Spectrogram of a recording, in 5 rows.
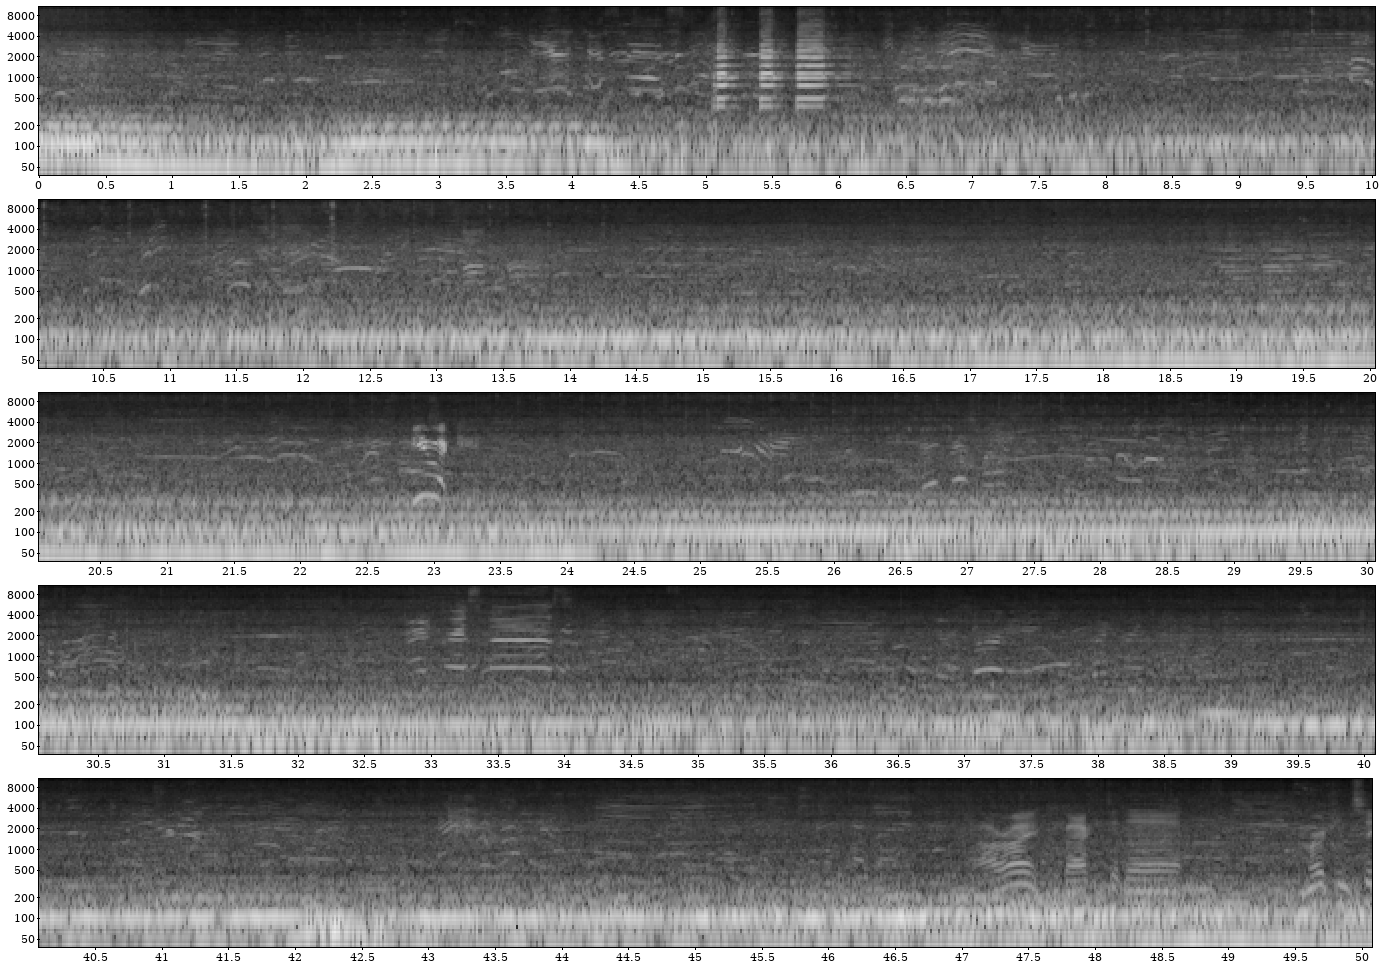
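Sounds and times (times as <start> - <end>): car engines running slowly: 0.0 - 50.0
onlookers chattering: 0.0 - 50.0.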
